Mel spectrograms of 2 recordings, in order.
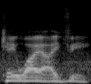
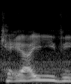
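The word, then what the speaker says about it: Kyiv: has it listed as kev kyv not kiev not the russian spelling not not the old soviet imposed upon the people even though that's not how they pronounce or spell their town's name like you were raised during the cold war or something with that pronunciation so disrespectful in this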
